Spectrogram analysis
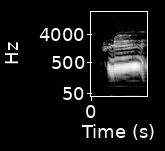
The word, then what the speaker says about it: plus: idea of the negative you do not pronounce the s so it makes it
